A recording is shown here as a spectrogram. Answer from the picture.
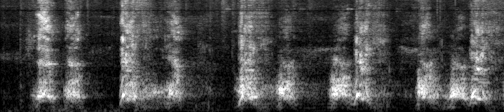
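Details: Ten-year-old Hovawart Sherlock minds his toy as one-year-old Am. Staff Heini plays rough; loud barks fall in quick doubled pairs, roughly ten in five seconds, harsh and mid-pitched.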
